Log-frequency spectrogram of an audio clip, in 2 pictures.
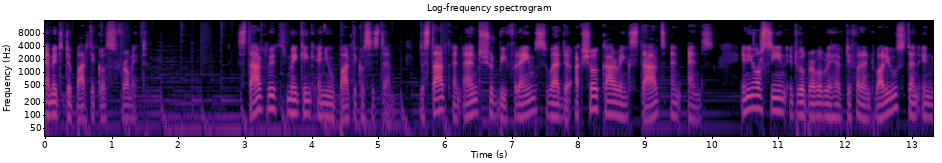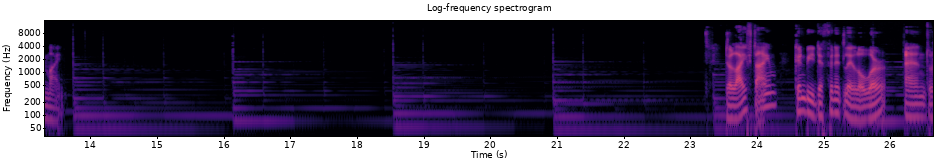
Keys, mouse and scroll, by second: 3.4 click, 8.0 click, 8.8 Right, 9.6 Left, 11.3 Right, 12.6 click, 14.1 Right, 16.0 Left, 17.3 Right, 18.7 click, 19.5 Return, 20.9 click, 23.8 click, 25.4 Return, 26.3-26.6 drag.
